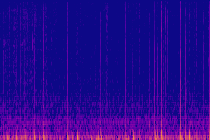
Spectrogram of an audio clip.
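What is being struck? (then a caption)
Soft polyurethane foam squishy toy. Long acrylic nails tap and scratch a large purple glossy narwhal squishy made of soft polyurethane foam, with a solid foam body and a gold horn, held beside the microphone. About twenty short, dull, muffled taps sit almost entirely in the low bass over a faint rumbling hum and light crackle. Each tap dies out at once, with no ring.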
